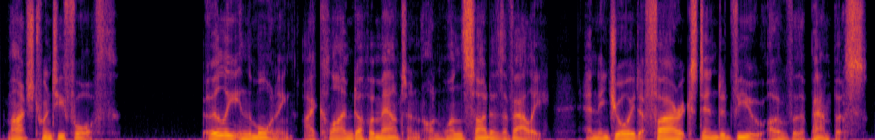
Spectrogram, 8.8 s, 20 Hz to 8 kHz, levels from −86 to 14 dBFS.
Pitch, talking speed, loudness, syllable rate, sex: 115 Hz, 180 wpm, -18 LUFS, 5.4 syllables/s, male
